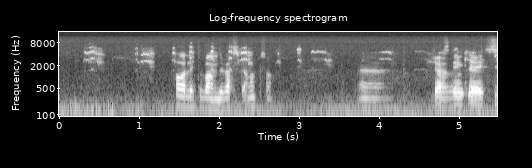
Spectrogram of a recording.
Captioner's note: indistinct chatter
